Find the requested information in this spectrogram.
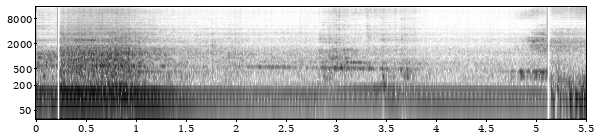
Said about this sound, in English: We're alive running along the mountains of Red Rock in Summerlin, Nevada. I'm testing out the uh, 2022 uh, Polaris Slingshot.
